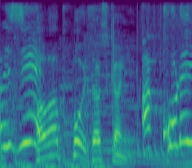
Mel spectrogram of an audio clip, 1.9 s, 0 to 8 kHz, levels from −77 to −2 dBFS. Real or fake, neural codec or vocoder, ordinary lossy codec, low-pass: real; none; none; 7.2 kHz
